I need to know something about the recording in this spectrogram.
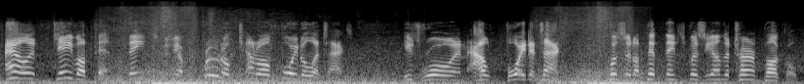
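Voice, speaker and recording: A man's voice: very high voice, fairly quick, noisy background. A man playing a play-by-play commentator narrating a cartoon wrestling match.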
